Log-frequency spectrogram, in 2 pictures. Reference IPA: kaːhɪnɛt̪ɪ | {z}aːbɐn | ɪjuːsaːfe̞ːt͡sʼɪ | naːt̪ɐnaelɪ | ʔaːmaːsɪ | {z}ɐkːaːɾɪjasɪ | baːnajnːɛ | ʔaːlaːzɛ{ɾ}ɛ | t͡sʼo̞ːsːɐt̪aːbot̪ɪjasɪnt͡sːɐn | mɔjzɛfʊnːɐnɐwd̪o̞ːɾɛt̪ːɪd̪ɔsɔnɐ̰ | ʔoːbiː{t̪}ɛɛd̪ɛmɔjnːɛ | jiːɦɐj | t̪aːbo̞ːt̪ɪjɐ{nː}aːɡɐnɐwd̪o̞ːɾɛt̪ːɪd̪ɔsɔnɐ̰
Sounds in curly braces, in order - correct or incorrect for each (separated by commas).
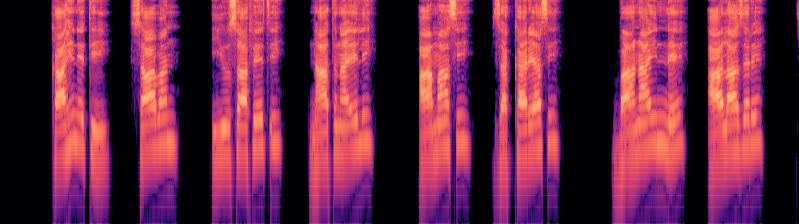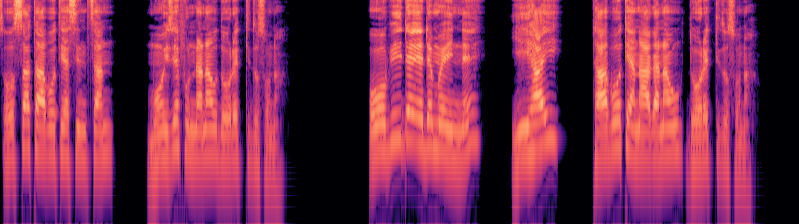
incorrect, correct, correct, incorrect, incorrect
